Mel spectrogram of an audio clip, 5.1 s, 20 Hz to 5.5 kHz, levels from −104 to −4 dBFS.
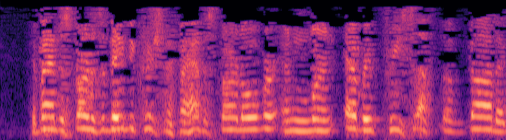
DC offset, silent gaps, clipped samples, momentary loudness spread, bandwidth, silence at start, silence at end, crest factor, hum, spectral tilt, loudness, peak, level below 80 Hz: under 0.1%; none; under 0.1%; 10 LU; 5 kHz; 0.3 s; 0 s; 20 dB; none; -8.5 dB/octave; -25 LUFS; -6 dBFS; -66 dBFS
